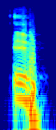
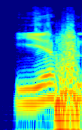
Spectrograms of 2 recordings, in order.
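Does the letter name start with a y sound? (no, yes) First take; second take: no; yes. First: It begins directly with the e vowel. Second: It begins with a y sound before the vowel. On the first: The speaker calls it right. "एफ पढ़ा जाता है" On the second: The speaker calls it wrong. "इसे यफ नहीं"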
